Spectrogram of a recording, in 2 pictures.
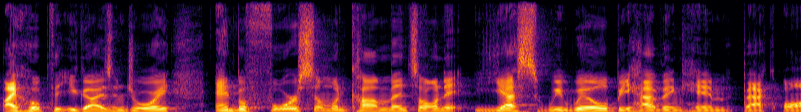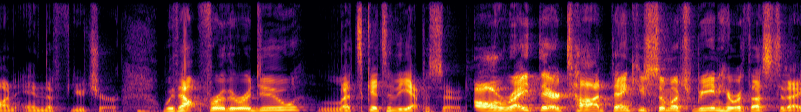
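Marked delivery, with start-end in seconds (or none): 9.6-12.0 upbeat, enthusiastic, eager host tone. Welcoming a guest to the podcast, enthusiastic voice. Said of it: "there is some enthusiasm in my voice".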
